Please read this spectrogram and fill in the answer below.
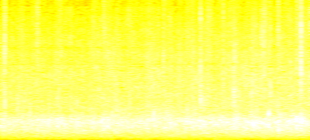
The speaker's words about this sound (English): Back he comes, the dapper figure. Warmly welcomed back and applauded by orchestra as well as audience.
